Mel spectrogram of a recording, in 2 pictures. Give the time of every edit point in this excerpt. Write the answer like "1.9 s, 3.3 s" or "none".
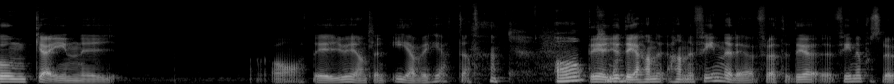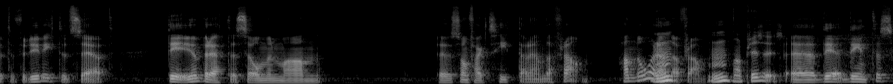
none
